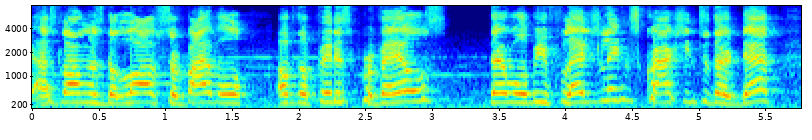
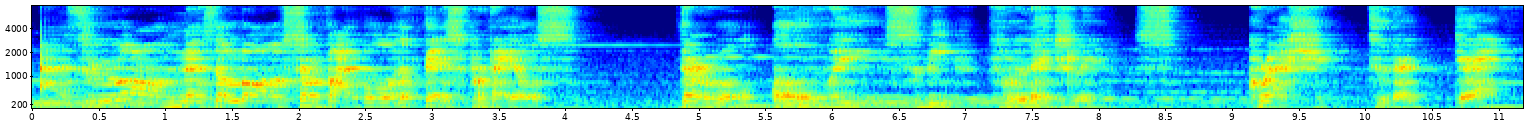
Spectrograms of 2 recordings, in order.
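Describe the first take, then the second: First: It is read in his plain voice. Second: It is read in a villainous, Thanos-like voice.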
